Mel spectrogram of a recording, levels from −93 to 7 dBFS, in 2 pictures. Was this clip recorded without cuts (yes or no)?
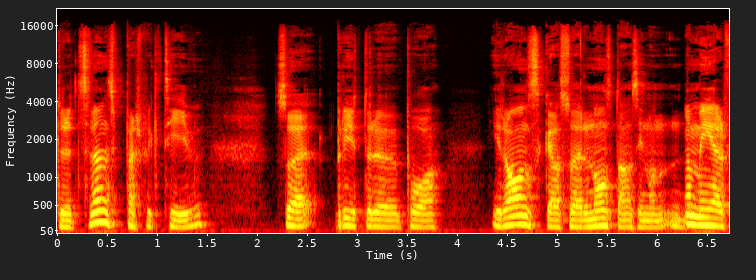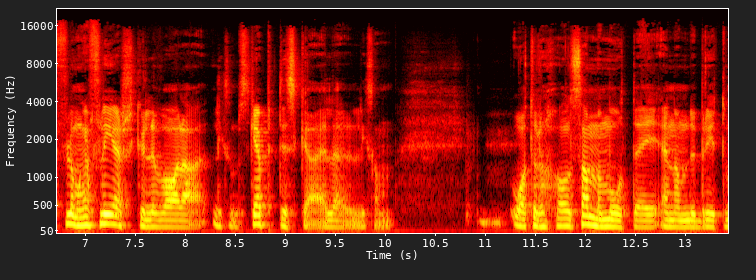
no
